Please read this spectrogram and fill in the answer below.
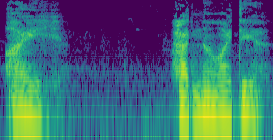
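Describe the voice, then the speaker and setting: An actor playing a brooding young nobleman in a video game, husky and earnest, with a subdued delivery. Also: fairly low pitch, little pitch movement, slow. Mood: defensive, stunned. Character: brooding young nobleman troubled by his family's disgrace.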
